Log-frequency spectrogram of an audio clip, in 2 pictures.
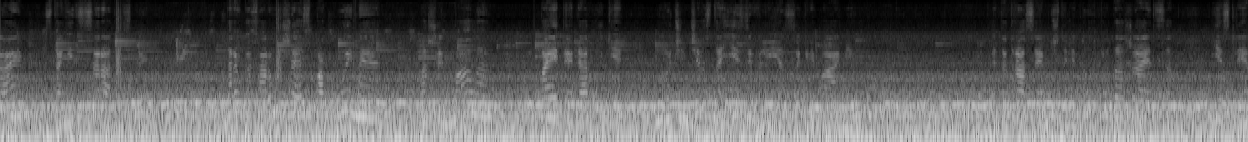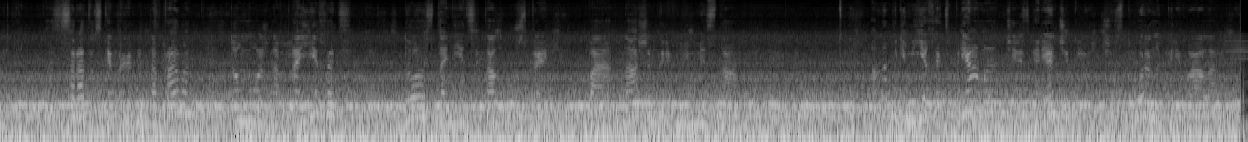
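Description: Steady road and engine noise inside a moving car's cabin: an even rumble with a constant hum that does not change.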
